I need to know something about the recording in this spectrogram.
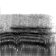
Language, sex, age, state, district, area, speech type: Assamese, male, 30-45, Assam, Golaghat, urban, conversation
